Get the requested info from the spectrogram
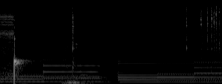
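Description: Quiet intro music with sustained notes, punctuated by a sharp pop just after the start and a softer low thump a little later. These are sound effects timed to an animated logo intro.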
